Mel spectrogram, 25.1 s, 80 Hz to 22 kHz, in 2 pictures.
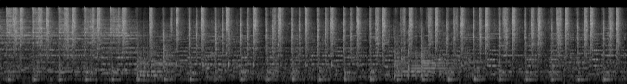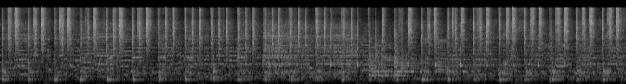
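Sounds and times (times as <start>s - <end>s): band playing latin dance music: 0.0s - 25.0s
drums on snare and cymbal: 0.0s - 25.0s
guitar: 0.0s - 25.0s
upright bass: 0.0s - 25.0s.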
